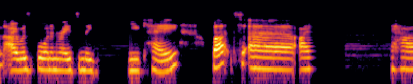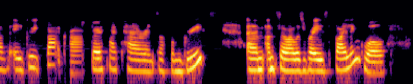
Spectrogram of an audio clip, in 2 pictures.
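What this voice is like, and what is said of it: English accent. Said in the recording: “As you can hear, I have an English accent.”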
